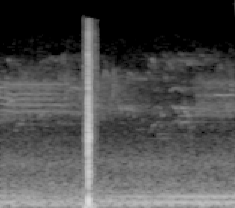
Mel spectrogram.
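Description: A single sharp click about a second in, over a steady low hum and faint high tones.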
